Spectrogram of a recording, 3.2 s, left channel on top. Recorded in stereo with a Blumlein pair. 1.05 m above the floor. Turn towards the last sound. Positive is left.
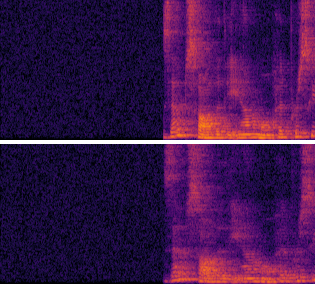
turn(degrees=35)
